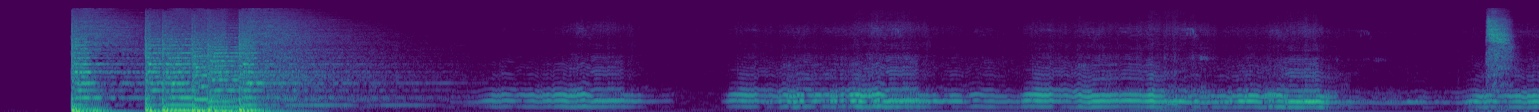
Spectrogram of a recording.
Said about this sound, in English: All this buzz, buzz, buzzing is really driving me to drink.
